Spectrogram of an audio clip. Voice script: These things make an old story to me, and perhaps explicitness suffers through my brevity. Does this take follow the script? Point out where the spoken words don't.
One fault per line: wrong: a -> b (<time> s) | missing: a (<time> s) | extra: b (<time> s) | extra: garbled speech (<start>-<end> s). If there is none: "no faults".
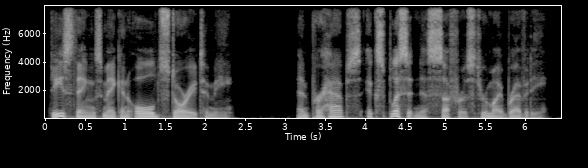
no faults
